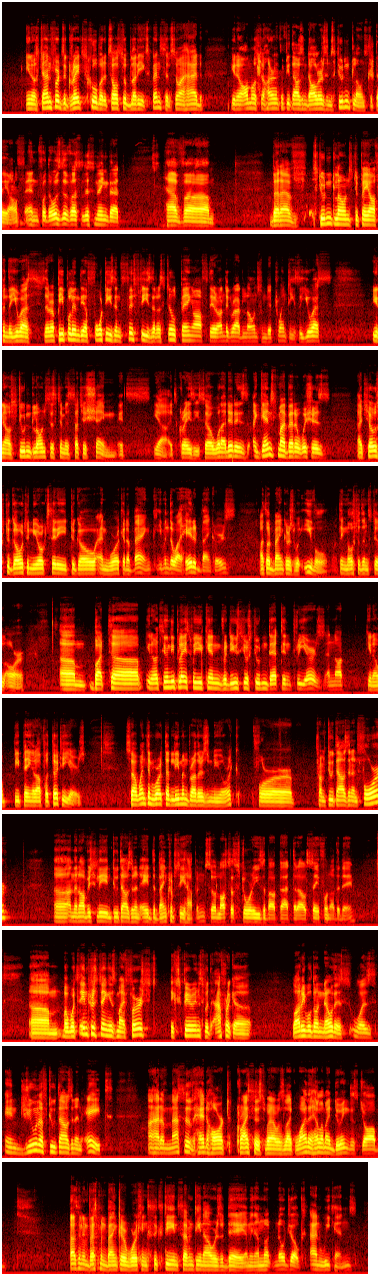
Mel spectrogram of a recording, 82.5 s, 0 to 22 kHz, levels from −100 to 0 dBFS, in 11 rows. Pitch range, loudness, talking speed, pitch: 115-145 Hz, -24 LUFS, 175 wpm, 130 Hz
